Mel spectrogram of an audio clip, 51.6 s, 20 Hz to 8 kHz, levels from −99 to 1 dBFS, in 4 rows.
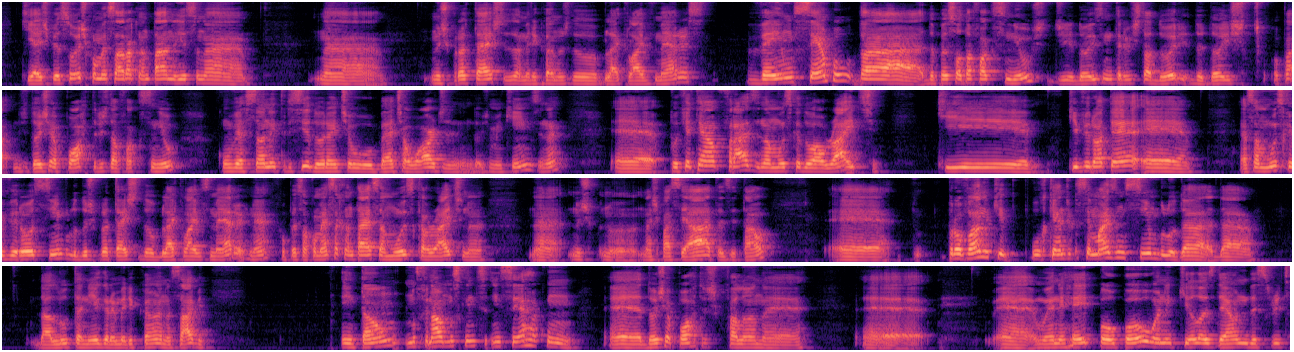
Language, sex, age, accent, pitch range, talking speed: Portuguese, male, 10-29, Brazilian, 120-140 Hz, 150 wpm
